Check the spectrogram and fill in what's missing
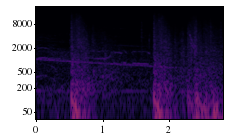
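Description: Two sharp, loud video game explosions in GTA 5 go off about a second apart, each followed by a rumbling, crackling tail over a steady background hum.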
